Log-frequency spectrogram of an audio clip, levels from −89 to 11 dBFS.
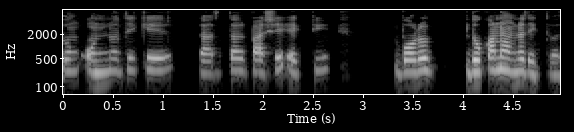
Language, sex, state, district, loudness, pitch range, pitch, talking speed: Bengali, female, West Bengal, North 24 Parganas, -24 LUFS, 230-260 Hz, 250 Hz, 120 wpm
